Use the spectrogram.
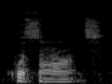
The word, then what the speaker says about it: croissant: that are made by or croissants as we say them, as a lot of people say them in America, but it's really croissant is the French way to pronounce it. You kind of have to roll it with your tongue, croissant. But anyways, yeah, experience those,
